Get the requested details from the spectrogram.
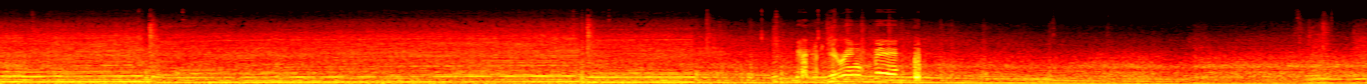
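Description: A racing car engine drones loudly, its pitch stepping with each gear change.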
